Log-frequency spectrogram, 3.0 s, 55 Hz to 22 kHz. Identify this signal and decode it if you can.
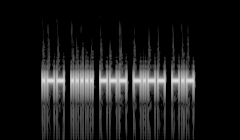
Morse code, heard as a keyed tone, about 40 wpm, 700 Hz. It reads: W5OYK
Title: USA Call Signs - 5 Characters - 3x Character Spacing - 40wpm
